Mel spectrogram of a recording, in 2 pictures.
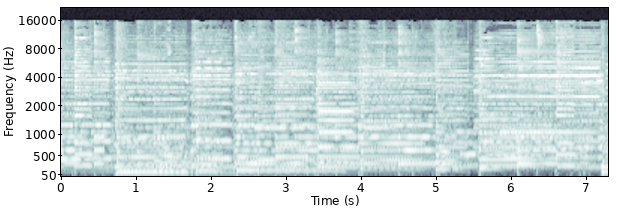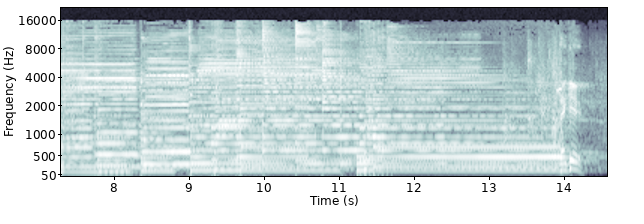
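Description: Instrumental close of a folk song: harmonica carrying the melody over a strummed acoustic guitar and a bowed fiddle. The music ends on a long held final chord that stops suddenly at the very end.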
